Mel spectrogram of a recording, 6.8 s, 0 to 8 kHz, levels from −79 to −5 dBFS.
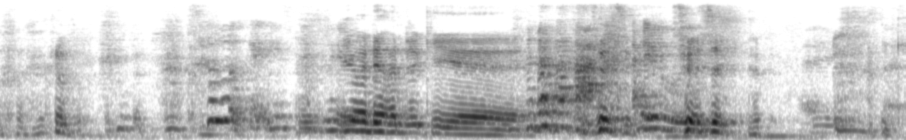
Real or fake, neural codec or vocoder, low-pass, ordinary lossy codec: real; none; 7.2 kHz; none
